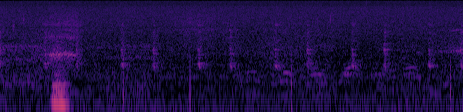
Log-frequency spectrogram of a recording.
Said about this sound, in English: I notice you got some old clocks around here. Did you fix clocks? I used to.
